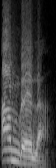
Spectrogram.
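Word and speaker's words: umbrella: আর দেখেন যেমন আমব্রেলা ইউ দিয়া শুরু হইছে। কিন্তু উচ্চারণের ক্ষেত্রে কি ইউ ঠিক হয়েছে না?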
